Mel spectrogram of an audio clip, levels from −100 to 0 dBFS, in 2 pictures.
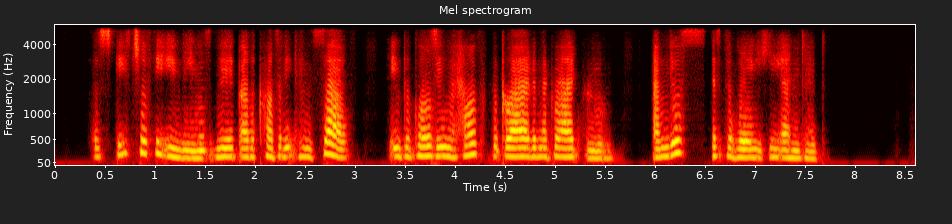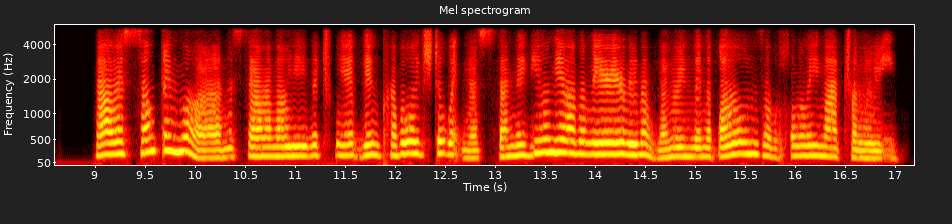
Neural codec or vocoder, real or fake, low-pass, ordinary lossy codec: codec, 16 kHz, 0.5 kbps, FreqCodec, smaller model; fake; 5.4 kHz; AAC, 48 kbps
